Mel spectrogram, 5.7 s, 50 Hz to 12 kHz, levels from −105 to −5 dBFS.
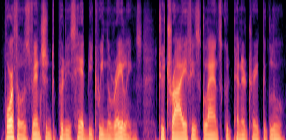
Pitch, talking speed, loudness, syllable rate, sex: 100 Hz, 190 wpm, -22 LUFS, 5.2 syllables/s, male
